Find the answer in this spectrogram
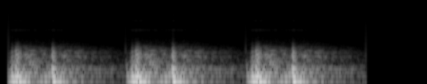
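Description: Heartbeat sound effect: three loud, low double thumps, about a second and a fifth apart, cutting off suddenly near the end.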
